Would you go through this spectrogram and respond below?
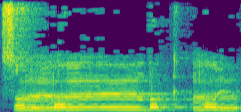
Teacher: نون کو میم میں چینج کرتے ہیں، جس کو بولتے ہیں اقلاب. تو نوز میں ساؤنڈ لے کے جاتے ہیں. صم بکم، کاف کا لائٹ سے ساؤنڈ آئے گا.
